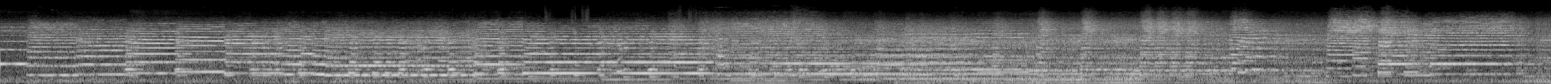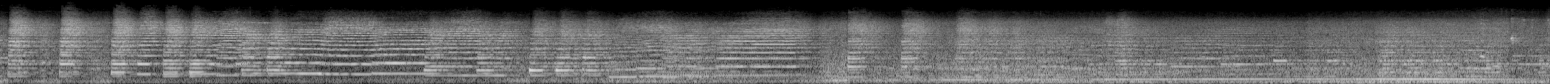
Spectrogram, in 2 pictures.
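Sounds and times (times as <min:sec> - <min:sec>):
musical air horns playing a tune: 0:00.0 - 0:31.0.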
